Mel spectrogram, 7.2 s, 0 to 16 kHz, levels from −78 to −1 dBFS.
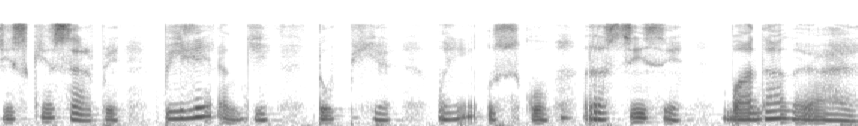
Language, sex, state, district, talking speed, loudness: Hindi, female, Bihar, Darbhanga, 125 wpm, -34 LUFS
